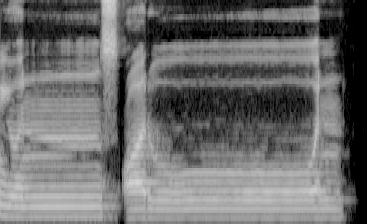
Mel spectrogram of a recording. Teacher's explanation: یہ آیت یہاں پہ مکمل ہوگی، یہاں پہ ہم وقف کریں گے۔ وقف کرنے کی صورت میں نون کے اوپر جو زبر ہے یہ نہیں پڑھا جائے گا، نون کو ہم ساکن پڑھیں گے۔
